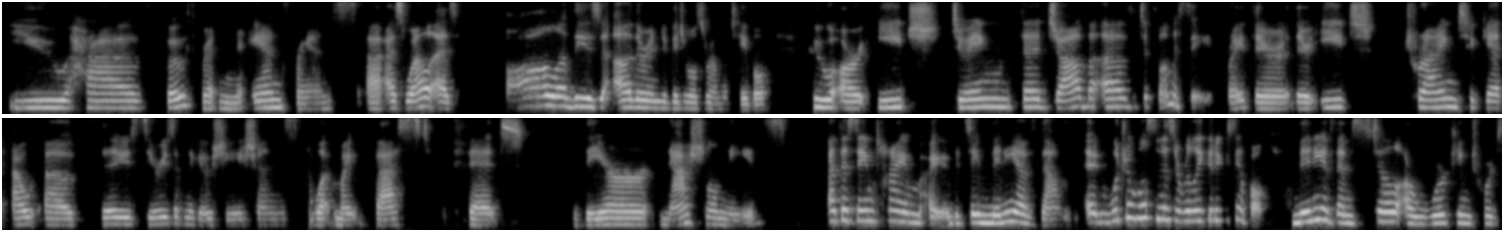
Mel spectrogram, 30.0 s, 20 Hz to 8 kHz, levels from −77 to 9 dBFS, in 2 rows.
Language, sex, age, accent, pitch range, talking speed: English, female, 30-49, American, 165-210 Hz, 140 wpm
